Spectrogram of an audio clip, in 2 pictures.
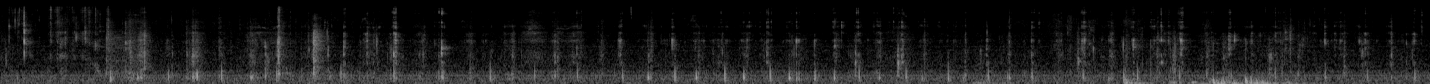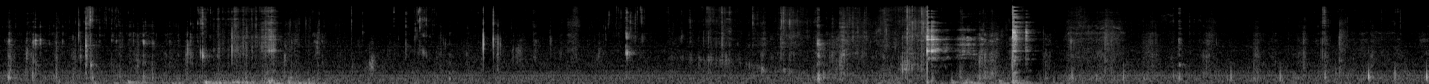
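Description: Close-up chewing and biting of a crispy croffle, croissant dough baked in a waffle maker, with many small crisp crunches. A couple of louder sharp clicks sound near the end.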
